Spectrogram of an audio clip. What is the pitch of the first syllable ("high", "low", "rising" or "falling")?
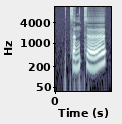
rising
